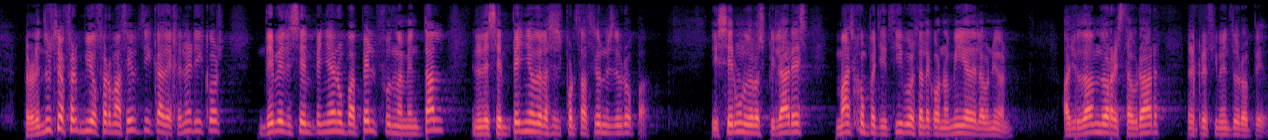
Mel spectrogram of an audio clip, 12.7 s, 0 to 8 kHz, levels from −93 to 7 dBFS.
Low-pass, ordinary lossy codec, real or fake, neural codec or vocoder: 7.2 kHz; none; real; none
